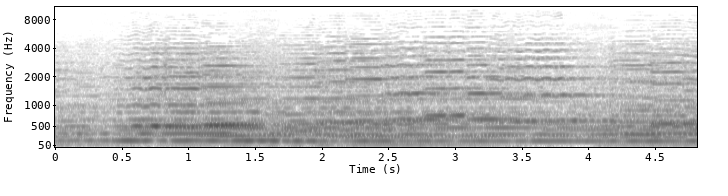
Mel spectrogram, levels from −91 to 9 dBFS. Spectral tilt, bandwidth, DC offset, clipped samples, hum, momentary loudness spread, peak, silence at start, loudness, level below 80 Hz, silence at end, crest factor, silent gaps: -7 dB/octave; 9.8 kHz; under 0.1%; under 0.1%; none; 8 LU; -20 dBFS; 0 s; -35 LUFS; -60 dBFS; 0 s; 16 dB; none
